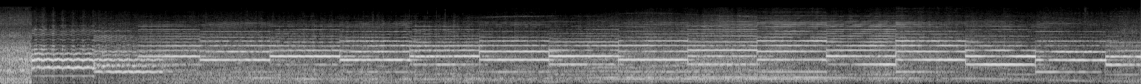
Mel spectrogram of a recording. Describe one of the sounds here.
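A fire engine siren wails loudly in a steady two-tone pattern close by.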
